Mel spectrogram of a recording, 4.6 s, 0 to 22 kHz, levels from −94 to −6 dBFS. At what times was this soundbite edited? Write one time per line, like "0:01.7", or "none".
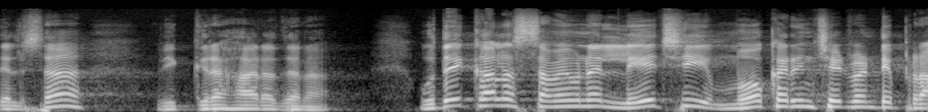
0:01.8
